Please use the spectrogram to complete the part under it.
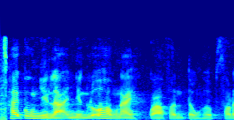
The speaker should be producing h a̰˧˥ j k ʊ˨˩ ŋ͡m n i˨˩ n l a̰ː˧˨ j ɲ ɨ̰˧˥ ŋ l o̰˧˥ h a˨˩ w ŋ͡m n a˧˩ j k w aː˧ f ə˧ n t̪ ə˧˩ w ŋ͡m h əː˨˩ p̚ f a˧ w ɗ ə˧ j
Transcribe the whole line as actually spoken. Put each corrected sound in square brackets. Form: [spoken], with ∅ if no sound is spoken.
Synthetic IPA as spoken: h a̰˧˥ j k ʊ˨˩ ŋ͡m [ɲ] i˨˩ n l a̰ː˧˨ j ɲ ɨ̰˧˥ ŋ l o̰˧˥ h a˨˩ w ŋ͡m n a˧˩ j k w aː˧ f [ə˨˩] n t̪ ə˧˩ w ŋ͡m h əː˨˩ p̚ [s] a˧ w ɗ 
